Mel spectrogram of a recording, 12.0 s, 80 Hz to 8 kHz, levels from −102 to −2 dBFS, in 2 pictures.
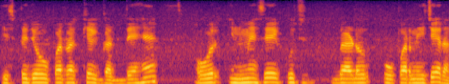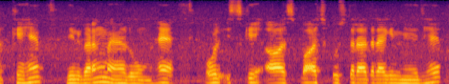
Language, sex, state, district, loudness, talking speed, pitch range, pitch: Hindi, male, Uttar Pradesh, Saharanpur, -16 LUFS, 145 wpm, 130-150 Hz, 140 Hz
